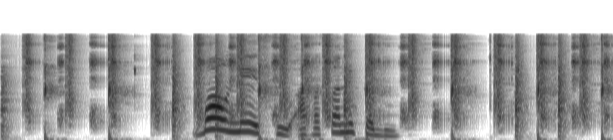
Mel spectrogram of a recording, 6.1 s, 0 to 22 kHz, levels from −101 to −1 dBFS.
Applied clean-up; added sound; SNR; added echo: classical method log-MMSE.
